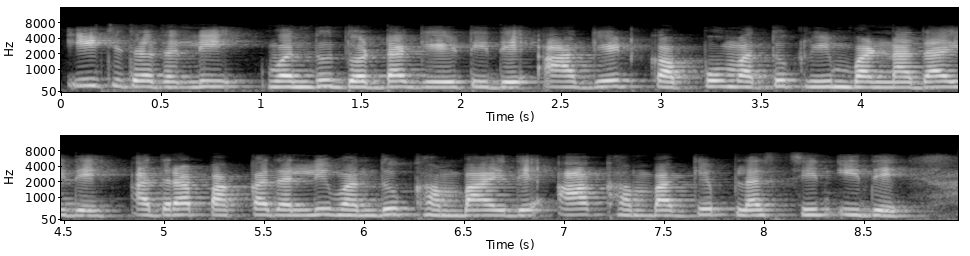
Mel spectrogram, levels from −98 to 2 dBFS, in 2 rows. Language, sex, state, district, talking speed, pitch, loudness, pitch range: Kannada, female, Karnataka, Bidar, 155 wpm, 240 Hz, -17 LUFS, 230-250 Hz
